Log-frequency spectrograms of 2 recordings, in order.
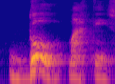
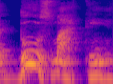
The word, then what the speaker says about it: do Martins: Não é como muita gente pronuncia, dos Martins, não. Não é mais de uma pessoa. Não, é uma pessoa só.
